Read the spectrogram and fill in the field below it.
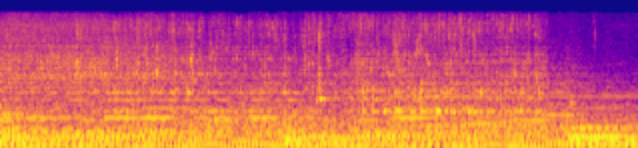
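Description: About four cups of water pour into a pressure cooker holding chicken fried with cumin, a steady, full, rushing liquid sound that runs through the whole stretch without pause.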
